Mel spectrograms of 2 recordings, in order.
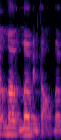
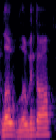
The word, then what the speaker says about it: Loventhal: How do you pronounce that? Loventhal. Loventhal.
